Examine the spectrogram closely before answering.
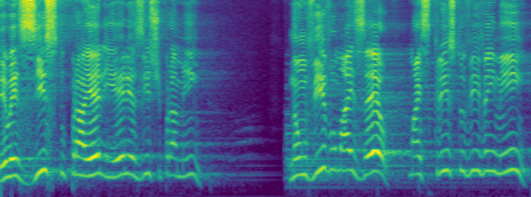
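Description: Delivery is on the fairly slow side. The melody of the speech changes only a little. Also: man, extremely high pitch for a man. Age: young. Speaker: pastor. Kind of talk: sermon.

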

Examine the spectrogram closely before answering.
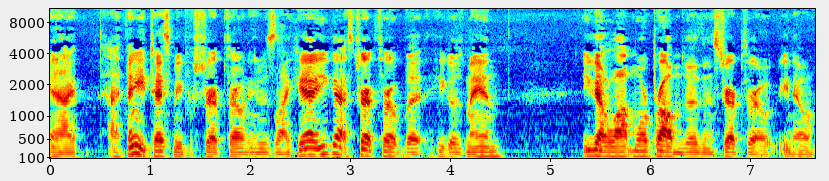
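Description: A man with an American accent speaks in a normal speaking voice at a fairly low pitch. His pace is fairly quick and his pitch varies in an ordinary way. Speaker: podcast co-host. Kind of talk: casual chat.

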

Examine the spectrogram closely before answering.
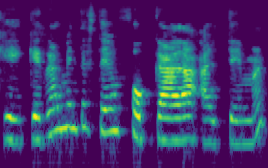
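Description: A woman with an ordinary speaking voice speaks fairly slowly in a fairly high pitch, with lively intonation. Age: 50s. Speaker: book reviewer. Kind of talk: casual chat.

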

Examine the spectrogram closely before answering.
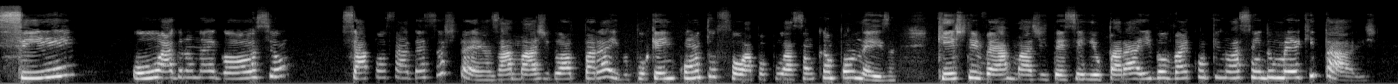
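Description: Speaking fairly slowly, a woman uses a high pitch and lively intonation. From Pernambuco agreste, Brazil. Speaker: geographer and researcher. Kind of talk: interview. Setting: online live stream. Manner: hesitant, many fillers.

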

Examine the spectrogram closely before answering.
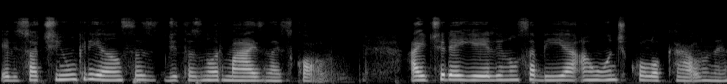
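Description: This woman speaks at a medium pitch with a dark, mellow tone. Her intonation is monotone and flat, and her pace is fairly slow. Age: 50s. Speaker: mother of a special-needs son. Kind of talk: recorded testimony.

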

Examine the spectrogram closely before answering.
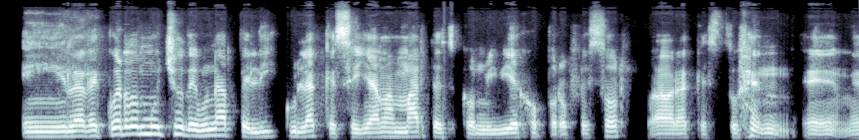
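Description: With lively intonation and hardly any pauses, a man talks at a moderate pace in a dry, close sound with no echo. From Mexico, Oaxaca. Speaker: psychologist and lecturer on masculinities. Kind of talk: casual interview chat. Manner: halting, with many fillers.

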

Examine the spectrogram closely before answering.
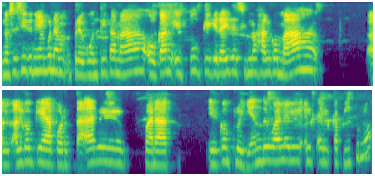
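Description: A woman's fairly high, somewhat breathy voice at a moderate pace, with fairly even intonation. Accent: Chilean. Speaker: podcast host. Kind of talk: casual chat.

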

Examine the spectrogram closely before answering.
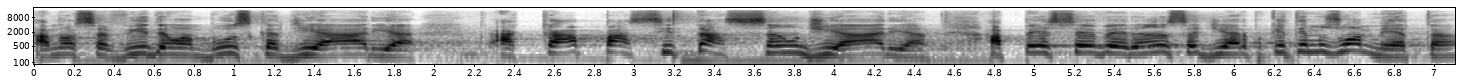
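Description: A high-pitched man amid noticeable background noise. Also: ordinary pitch variation, moderate pace. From Brazil, Paraíba (João Pessoa). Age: 40s. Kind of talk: sermon.

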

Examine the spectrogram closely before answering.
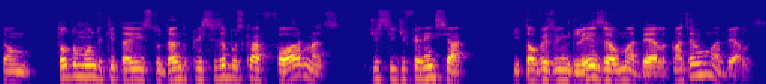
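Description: Speaking with a southern Brazilian accent, a man with a fairly high pitch keeps a moderate pace while his loudness swings widely. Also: ordinary pitch variation. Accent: southern Brazilian (gaúcho) Portuguese. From Brazil, northwestern Rio Grande do Sul. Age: 20s. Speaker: agricultural engineer. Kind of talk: interview.

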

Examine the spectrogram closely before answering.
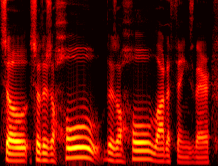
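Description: A man with a plain, everyday voice and lively intonation at a moderate pace, on a very clean recording with a silent background. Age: 30s. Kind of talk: casual chat.

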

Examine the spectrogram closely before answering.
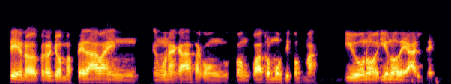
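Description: A man speaks at a moderate pace with a fairly low pitch and monotone, flat intonation. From Puerto Rico, Quebradillas. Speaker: musician. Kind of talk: interview. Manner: halting.

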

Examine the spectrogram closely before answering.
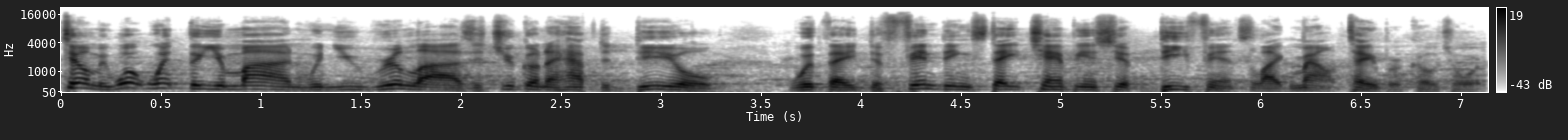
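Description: Music plays in the background as a man speaks. His pitch is fairly high and his intonation is lively. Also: fairly quick pace. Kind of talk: high-energy sports radio host patter, hyping the crowd and bantering with coaches.

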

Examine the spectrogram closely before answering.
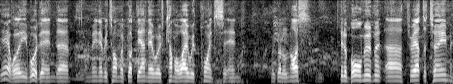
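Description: This man has an unremarkable speaking voice. His pitch is fairly high, and his intonation stays fairly even. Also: moderate pace. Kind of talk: live sports commentary, co-commentator analysis. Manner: relaxed, conversational, casual banter.

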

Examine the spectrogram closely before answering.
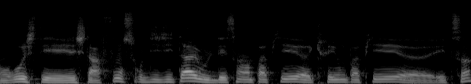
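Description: A man speaks at a fairly low pitch with a dark, mellow tone and ordinary pitch variation, recorded very cleanly against a silent background. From Paris suburbs, France (Sarcelles). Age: 20s. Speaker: digital painter. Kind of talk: casual interview chat. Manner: hesitant, many fillers and repetitions.

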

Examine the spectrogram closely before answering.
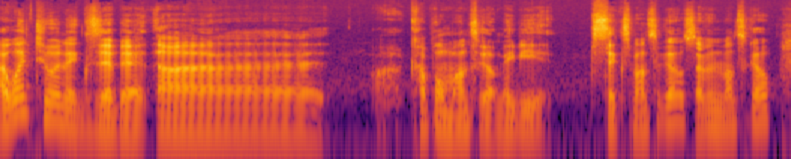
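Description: A man speaks in a normal speaking voice, pitched fairly low. His pace is fairly slow and his intonation lively. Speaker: podcast co-host. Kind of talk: casual chat. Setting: remote recording.

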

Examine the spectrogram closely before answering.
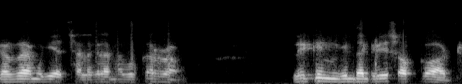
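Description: A man speaks in a plain, everyday voice. His pitch sits fairly high. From Chamba, Himachal Pradesh, India. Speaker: lawyer. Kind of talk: testimony.

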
